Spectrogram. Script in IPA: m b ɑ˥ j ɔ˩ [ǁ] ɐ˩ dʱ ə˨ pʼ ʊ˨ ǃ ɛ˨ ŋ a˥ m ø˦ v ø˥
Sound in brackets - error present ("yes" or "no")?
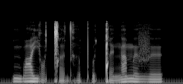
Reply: yes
